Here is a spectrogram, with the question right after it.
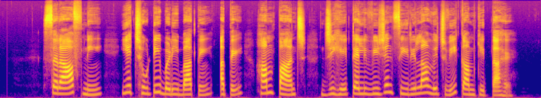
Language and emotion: Punjabi, neutral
